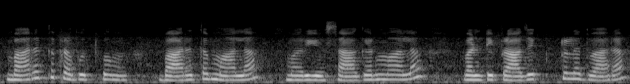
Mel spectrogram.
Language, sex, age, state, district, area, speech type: Telugu, female, 30-45, Telangana, Hanamkonda, urban, spontaneous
